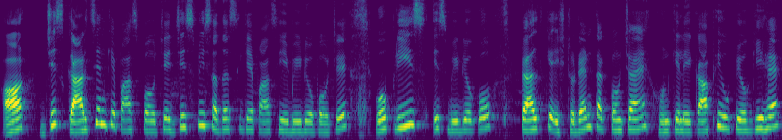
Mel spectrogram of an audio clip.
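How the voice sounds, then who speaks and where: With a fairly low, slightly mellow voice and a moderate pace, a woman physics teacher explains how to study a chapter for exams. Calling her audience dear students, she weaves in English science terms and keeps highlighting the important topics in this study-guide lesson.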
